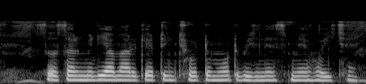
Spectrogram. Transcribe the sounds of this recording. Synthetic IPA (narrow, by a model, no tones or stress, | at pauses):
soːsəlmiɖijamaːɾkeʈɪ̃ŋɡt͡ʃʰoːʈmoʈbid͡ʒnesmẽɦojt͡ʃʰɛ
